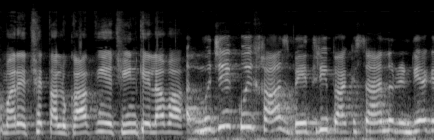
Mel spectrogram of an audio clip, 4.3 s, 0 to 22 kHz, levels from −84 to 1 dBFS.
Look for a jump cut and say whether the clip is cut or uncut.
cut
